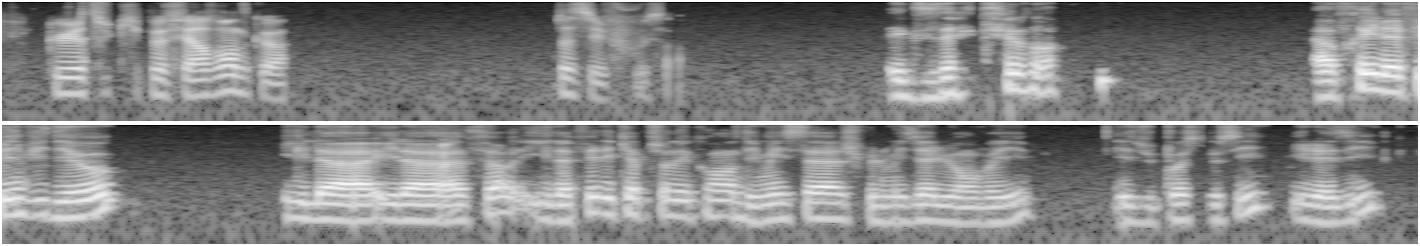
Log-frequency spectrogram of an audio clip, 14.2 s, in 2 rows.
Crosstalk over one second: none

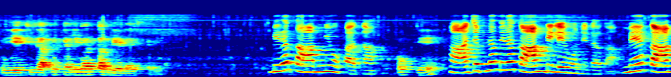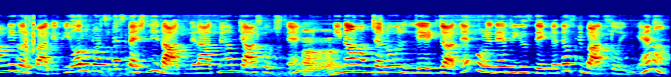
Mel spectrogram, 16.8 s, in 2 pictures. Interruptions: none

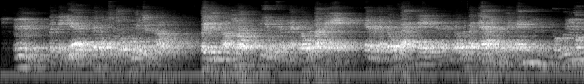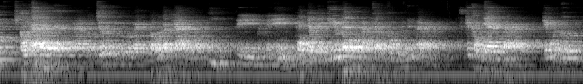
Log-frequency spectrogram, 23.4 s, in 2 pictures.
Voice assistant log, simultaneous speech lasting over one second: none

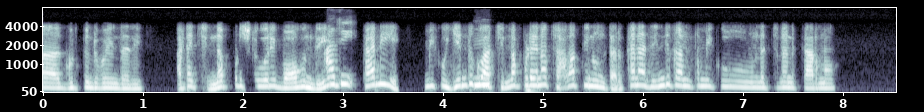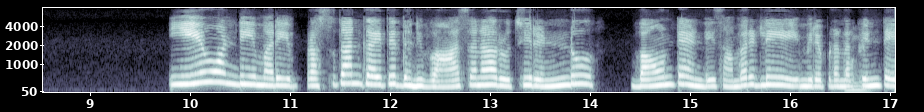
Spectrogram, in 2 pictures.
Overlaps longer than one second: none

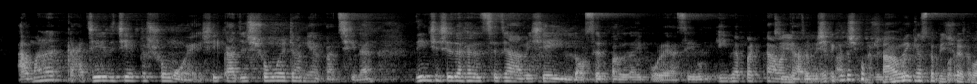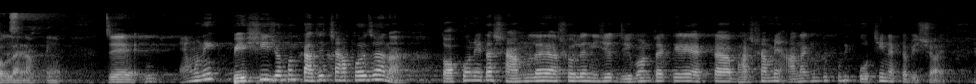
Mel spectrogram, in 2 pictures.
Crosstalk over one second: present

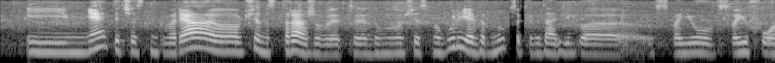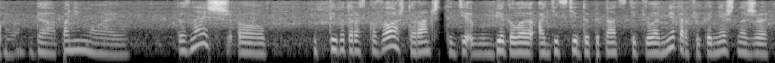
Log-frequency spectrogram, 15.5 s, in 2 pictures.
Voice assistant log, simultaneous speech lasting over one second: none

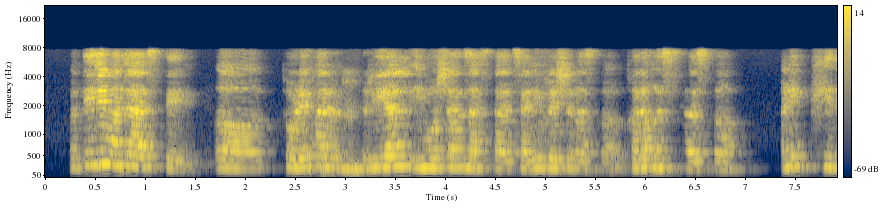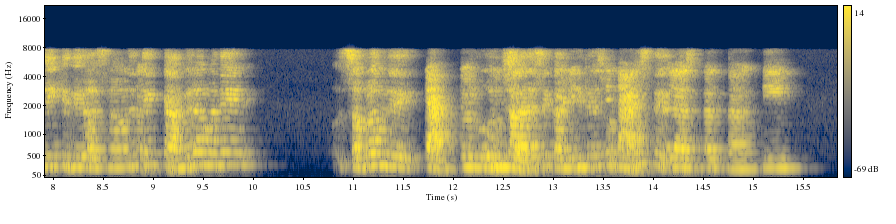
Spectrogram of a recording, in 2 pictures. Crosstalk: present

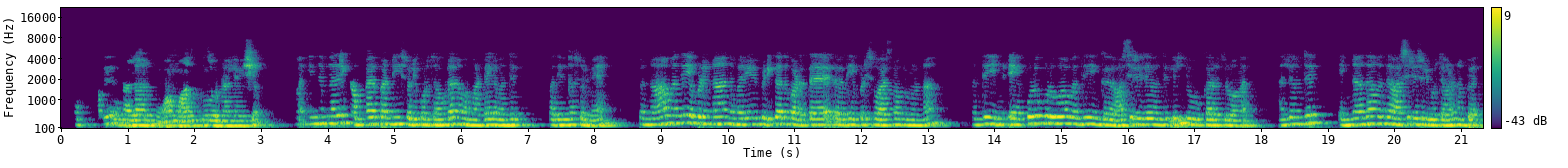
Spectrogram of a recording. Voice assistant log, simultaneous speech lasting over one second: none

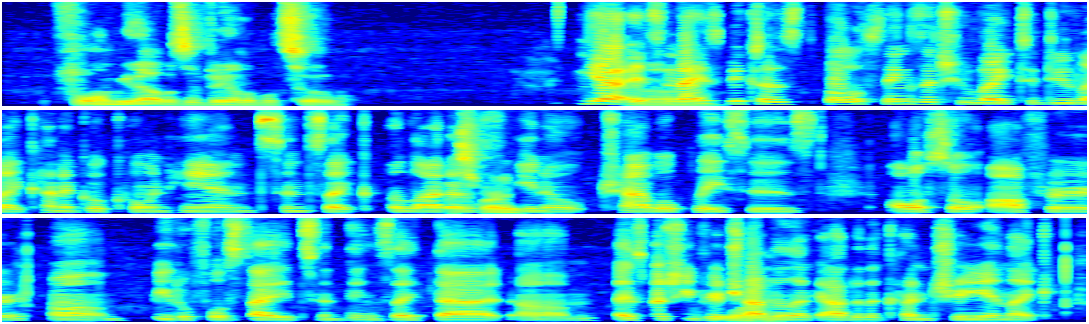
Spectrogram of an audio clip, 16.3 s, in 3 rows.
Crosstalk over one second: none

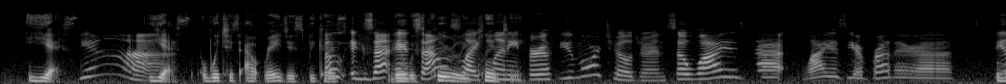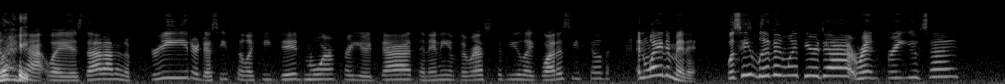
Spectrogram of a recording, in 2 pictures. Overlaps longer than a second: present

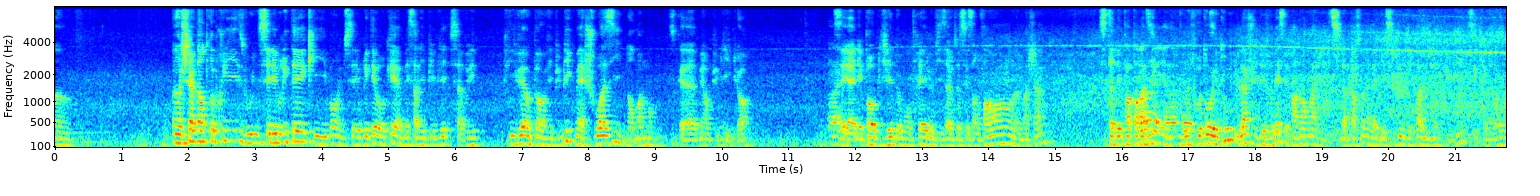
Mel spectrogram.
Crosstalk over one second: present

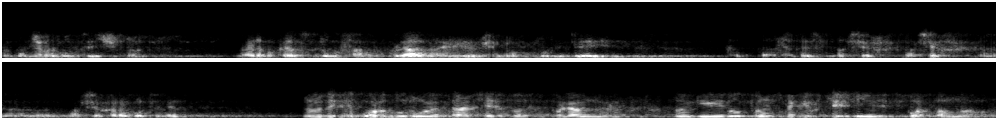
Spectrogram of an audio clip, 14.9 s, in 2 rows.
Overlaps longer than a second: none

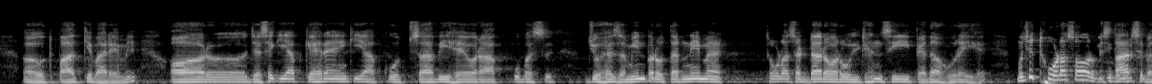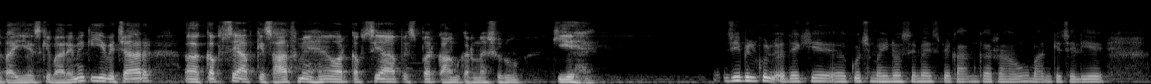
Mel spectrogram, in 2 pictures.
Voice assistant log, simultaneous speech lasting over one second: none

